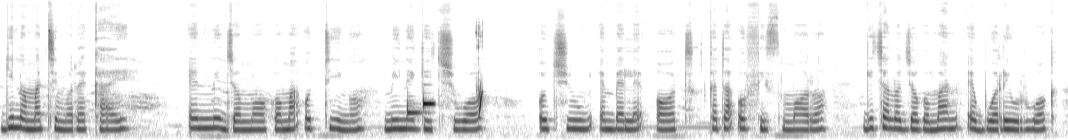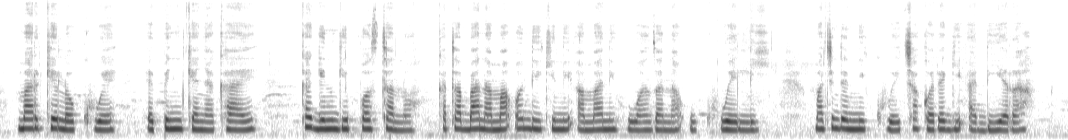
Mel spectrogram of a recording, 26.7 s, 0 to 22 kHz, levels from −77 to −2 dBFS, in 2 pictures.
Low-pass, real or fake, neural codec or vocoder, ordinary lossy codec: none; real; none; none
